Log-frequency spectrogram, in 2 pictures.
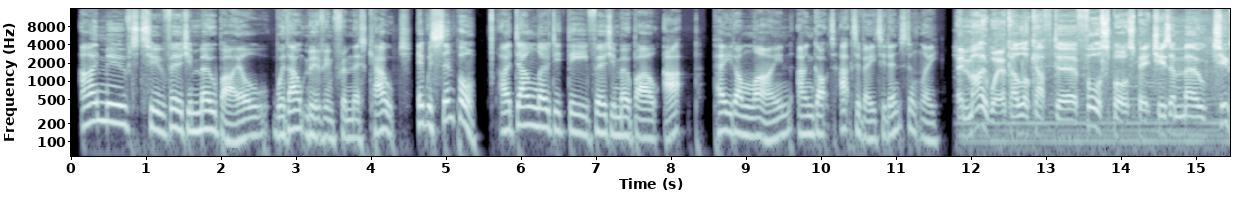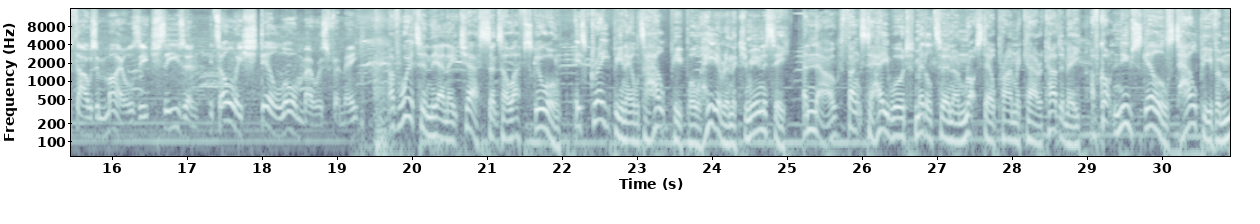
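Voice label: Natural Conversational, British Male Voice Over; Natural Conversational Showreel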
